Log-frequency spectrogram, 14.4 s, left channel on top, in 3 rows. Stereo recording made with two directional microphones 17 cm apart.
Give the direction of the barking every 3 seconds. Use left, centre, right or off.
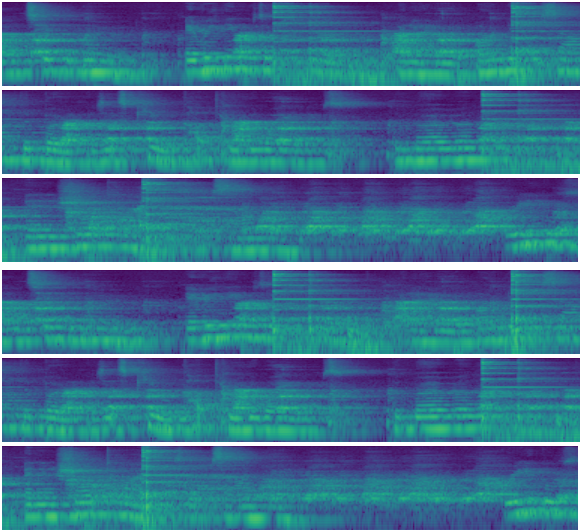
left, left, centre, left, left.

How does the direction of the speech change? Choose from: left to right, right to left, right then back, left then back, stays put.
left to right.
